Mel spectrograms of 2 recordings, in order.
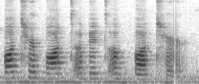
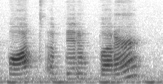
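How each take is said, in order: First: Each t is a crisp, fully released t sound. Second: Each t between vowels is a quick flap. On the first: The speaker calls it wrong. "if I will not apply a flat T, it will sound like this" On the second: The speaker calls it right. "if you apply flat T, it will sound like this"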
